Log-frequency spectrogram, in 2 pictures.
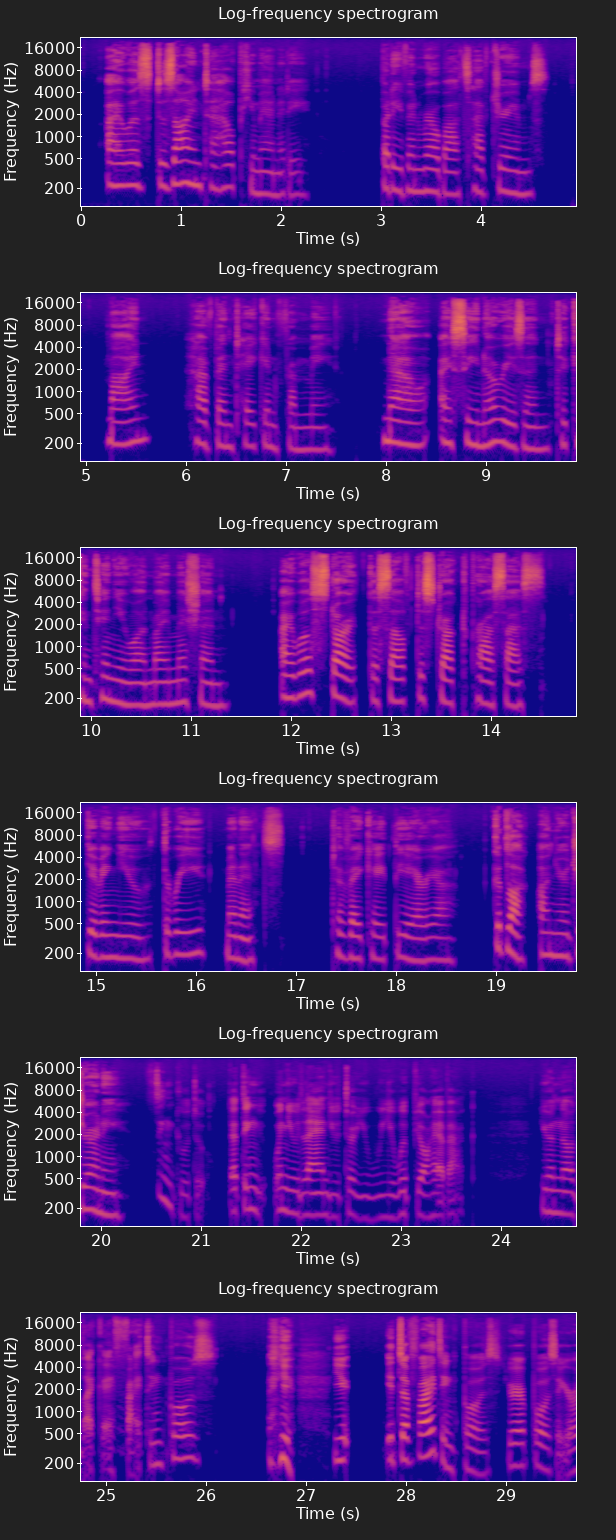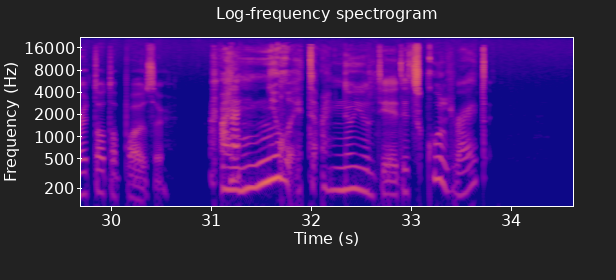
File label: Animation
